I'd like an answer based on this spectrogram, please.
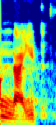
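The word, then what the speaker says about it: knight: इसे पढ़ते हैं बच्चों नाइट के साइलेंट है इसे पढ़ते हैं नीड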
